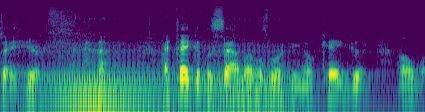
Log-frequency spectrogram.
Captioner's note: laughs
